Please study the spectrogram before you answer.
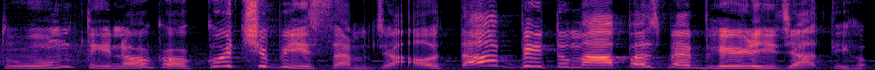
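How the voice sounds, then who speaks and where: A woman's voice: high-pitched, sing-song, measured pace, a bit bright, soft background music, full character voice. A woman playing scolding, sarcastic women of a squabbling household in a cartoon family story. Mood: stern. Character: bickering, sarcastic daughters-in-law and scolding mother-in-law.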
